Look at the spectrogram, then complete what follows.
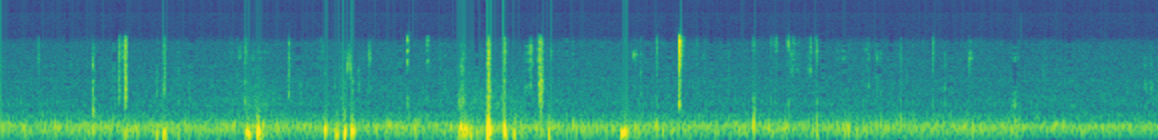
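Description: Scattered light clicks and small knocks from a CD changer mechanism and hand tools being handled on a bench mat, over a faint steady low hum.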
